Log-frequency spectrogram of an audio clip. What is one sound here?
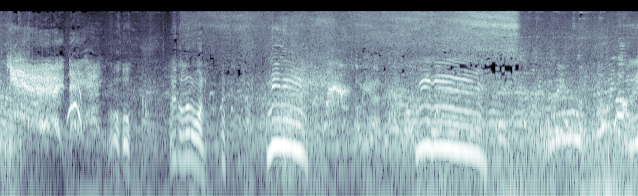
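Young women scream loudly nearby, again and again.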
